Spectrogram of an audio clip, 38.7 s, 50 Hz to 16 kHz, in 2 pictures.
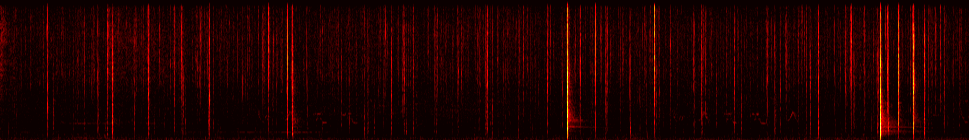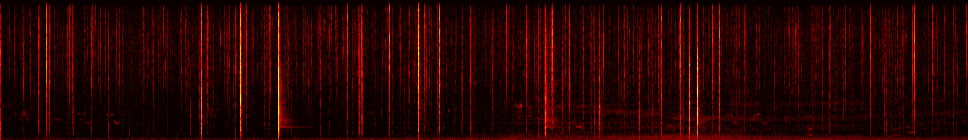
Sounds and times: camp fire 0.0 - 38.7

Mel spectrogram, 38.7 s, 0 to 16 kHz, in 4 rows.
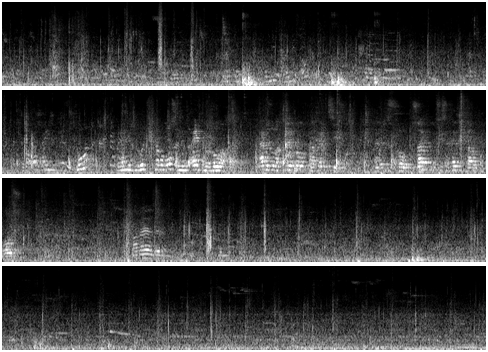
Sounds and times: robin sings 33.1 - 34.4

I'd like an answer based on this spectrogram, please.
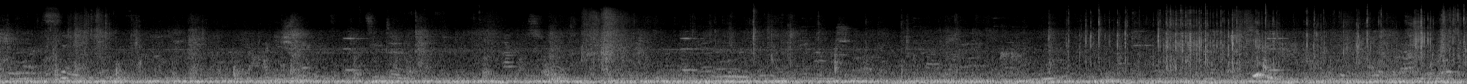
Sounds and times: seep hum of the refrigerators 0.0 - 14.6
shopping carts 10.6 - 14.6

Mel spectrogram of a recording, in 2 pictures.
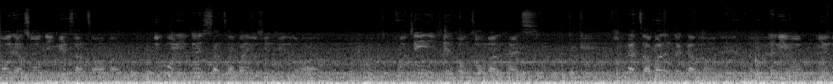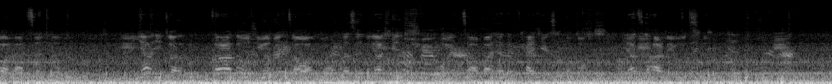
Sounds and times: MRT inside 0.0 - 16.6

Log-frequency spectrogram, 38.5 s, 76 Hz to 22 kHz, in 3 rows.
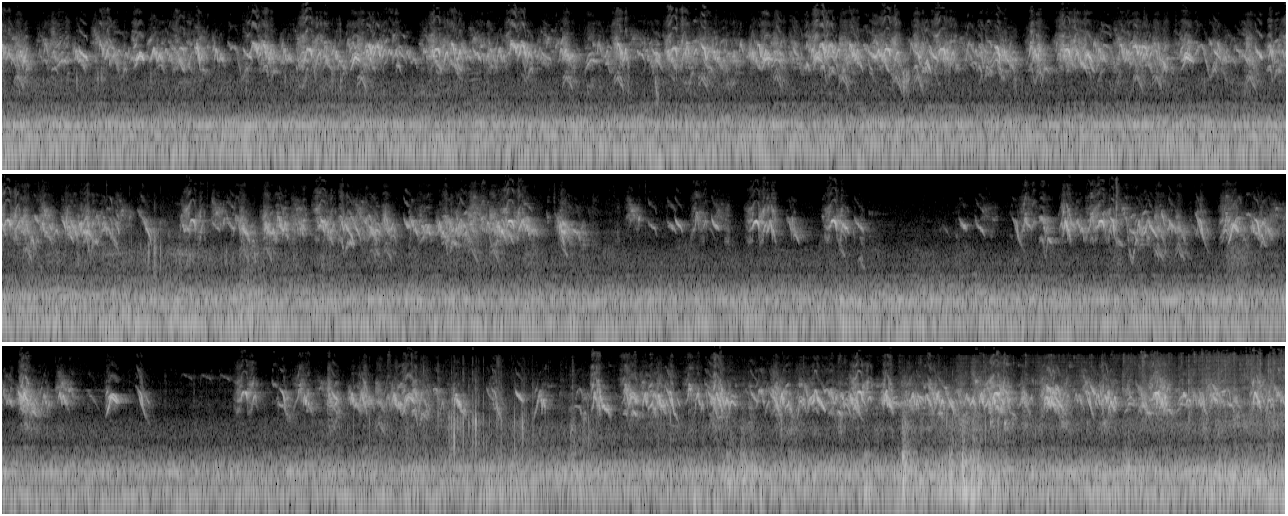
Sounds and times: sparrows, discussing into a grove 0.0 - 38.5
bikes passing 29.0 - 38.5
pedestrians 29.1 - 38.5

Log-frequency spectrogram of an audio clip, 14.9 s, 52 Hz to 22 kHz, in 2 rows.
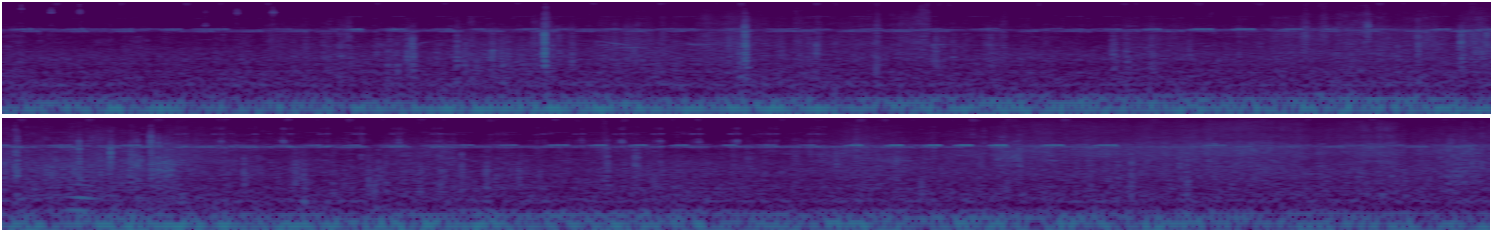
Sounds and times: crickets 0.0 - 14.8
wind through paper and grass ears 0.1 - 14.8
walk with two long strips of thin paper 11.5 - 14.8

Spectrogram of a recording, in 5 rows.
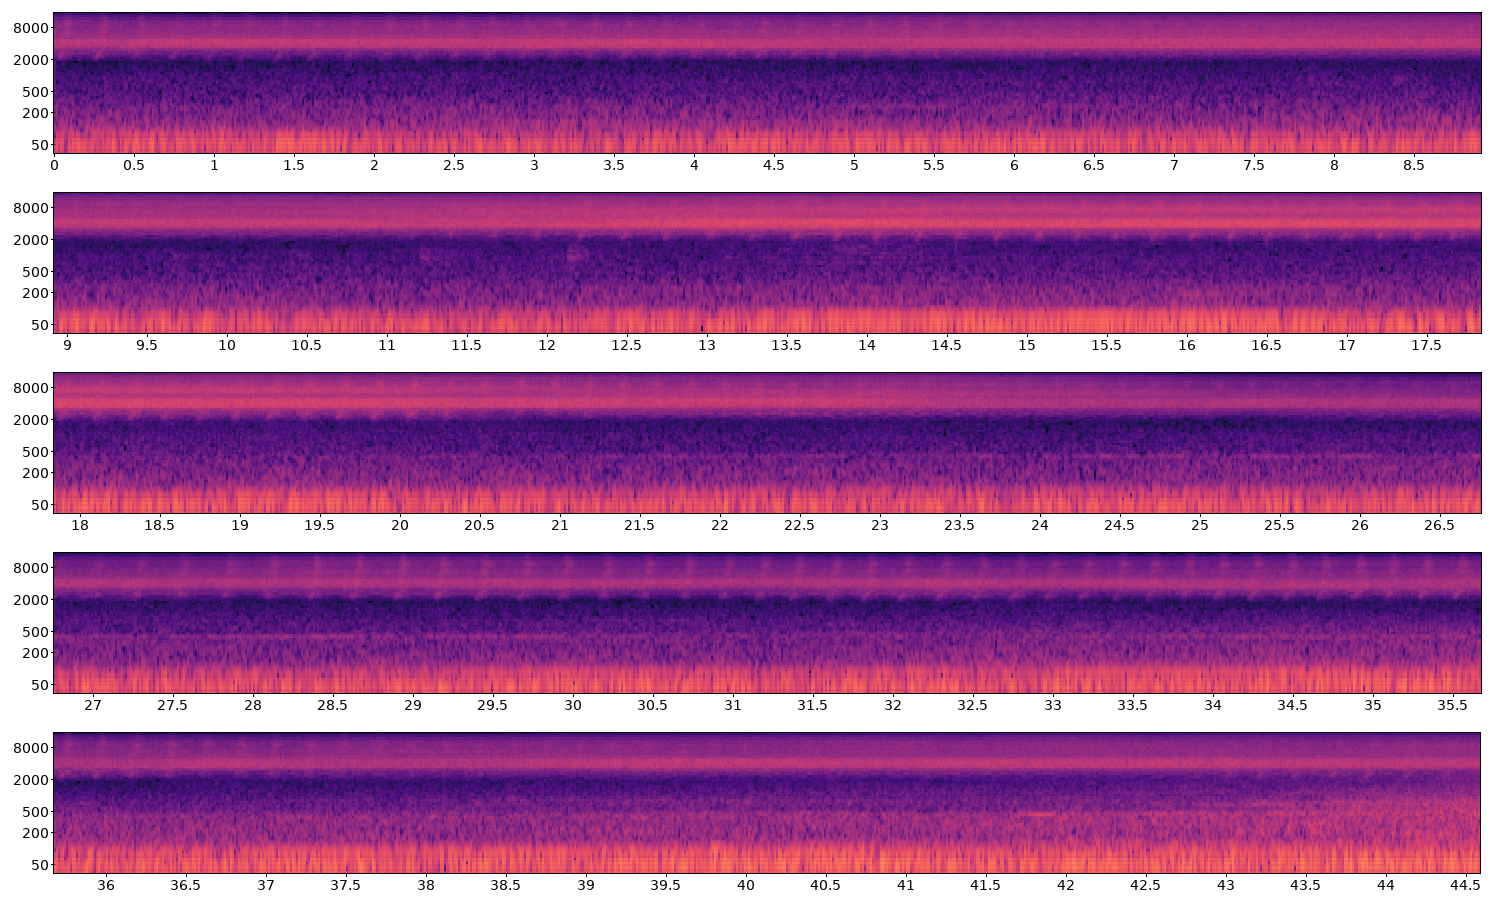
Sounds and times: Cicada cry 0.0 - 44.5
MRT train passes 37.7 - 44.5
traffic sound 39.0 - 44.5
The plane took off 40.4 - 44.5

